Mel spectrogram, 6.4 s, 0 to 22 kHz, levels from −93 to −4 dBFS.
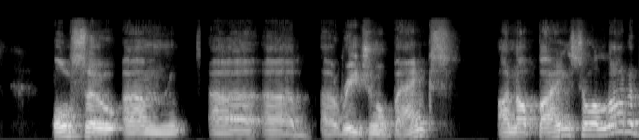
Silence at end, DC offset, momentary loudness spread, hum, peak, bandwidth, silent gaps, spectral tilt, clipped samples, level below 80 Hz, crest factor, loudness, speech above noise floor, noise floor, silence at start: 0 s; under 0.1%; 12 LU; none; -8 dBFS; 12.5 kHz; none; -4.5 dB/octave; under 0.1%; -74 dBFS; 16 dB; -25 LUFS; 40 dB; -64 dBFS; 0.55 s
